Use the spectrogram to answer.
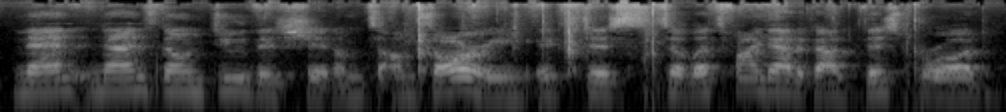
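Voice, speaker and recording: A woman's voice: on the low side, normal speed, a little mellow, slight background noise. A woman talking in a scattered, profane monologue, addressing unseen listeners directly. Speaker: video creator. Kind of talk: rambling monologue to camera.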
